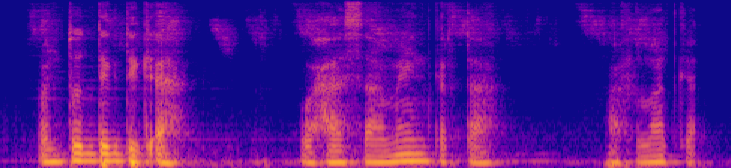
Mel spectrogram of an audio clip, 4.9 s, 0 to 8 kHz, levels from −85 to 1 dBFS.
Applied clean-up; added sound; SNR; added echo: neural separator model SepFormer DNS4.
